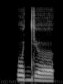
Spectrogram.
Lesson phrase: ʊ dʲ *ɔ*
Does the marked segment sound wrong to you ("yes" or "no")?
yes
